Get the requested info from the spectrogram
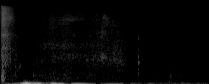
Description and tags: Percussive sounds made with a balloon.
acoustic, balloon, percussion, rubber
